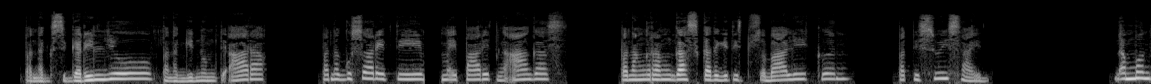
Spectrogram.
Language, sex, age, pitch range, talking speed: Filipino, female, 40-59, 165-230 Hz, 90 wpm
